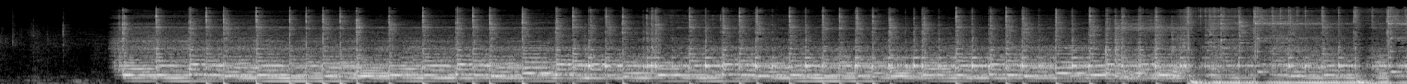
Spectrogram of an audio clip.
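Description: Music played through a D10 OK Bluetooth amplifier board running on a 12 V motorcycle battery, into a subwoofer and a speaker bar: a plucked-string tune over a steady beat that starts about a second in, with deep, powerful bass joining near the end.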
